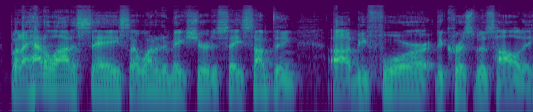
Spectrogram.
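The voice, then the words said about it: Hoarse, strained voice. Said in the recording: “I apologize for my voice. I still can't shake this laryngitis or whatever I've got ... it's not easy to talk”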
